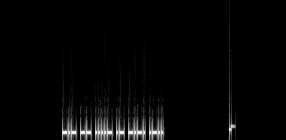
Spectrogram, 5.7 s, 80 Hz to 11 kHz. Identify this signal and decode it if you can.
Morse code, heard as a keyed tone, about 40 wpm, 700 Hz. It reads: KM4ACL
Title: USA Call Signs Repeated 3x 40wpm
